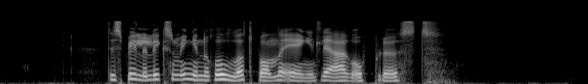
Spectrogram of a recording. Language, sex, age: Norwegian, female, 26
